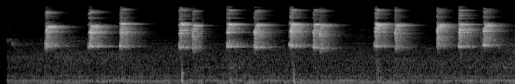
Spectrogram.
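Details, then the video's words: Lovebirds in an aviary holding albino, blue, violet and lutino colour varieties, giving short harsh high chirps in bursts, about a dozen calls spaced irregularly over five seconds, with a faint low hum behind. "Love birds aviary"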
